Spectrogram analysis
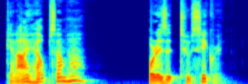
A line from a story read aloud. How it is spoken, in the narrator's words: Les Gorm said quietly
